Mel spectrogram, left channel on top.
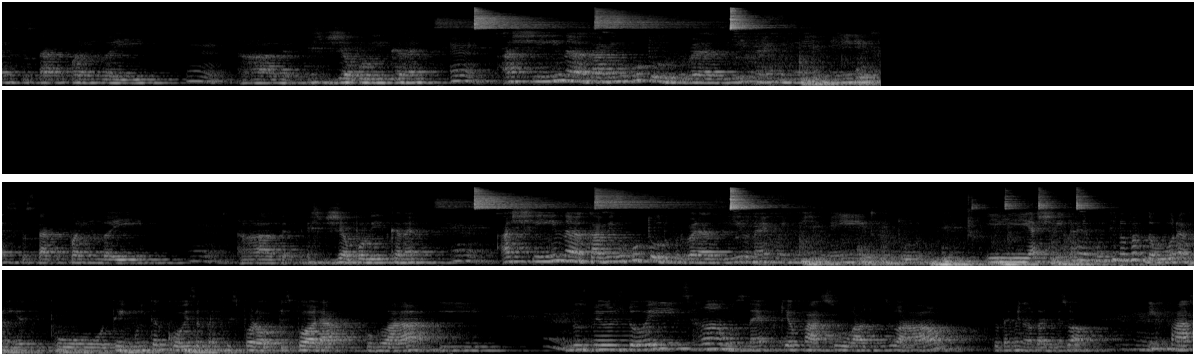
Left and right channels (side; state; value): left; drops out; at 8.8 s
